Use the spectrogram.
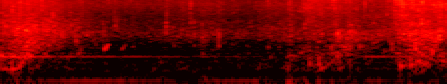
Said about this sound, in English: I never set out to be a geographer, but given that I was born on a boat in the Pacific to white German parents who later moved us onto a small island, there's a kind of poetry to me ending up here, listening to the gurgles and roar of the waves.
